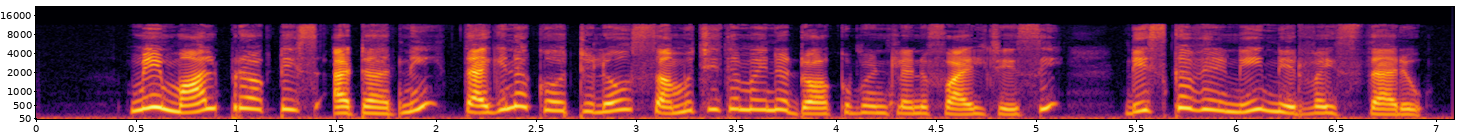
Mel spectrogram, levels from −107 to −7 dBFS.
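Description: Throughout the speech, nothing reaches above 11.4 kHz, and plainly audible dull, rough, fluttering noise surrounds tones, likely from Dolby Digital compression at a low bitrate near 64 kbps.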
